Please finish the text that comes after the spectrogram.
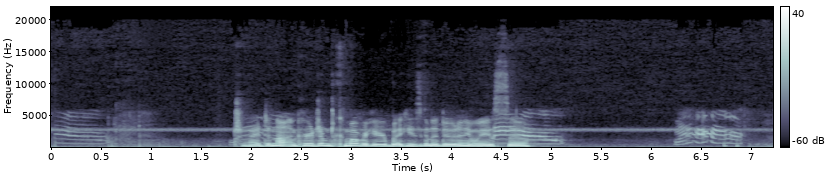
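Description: A house cat meows repeatedly, its meows tonal and rising, close by and loud in the middle and faint again near the end, while people talk over it.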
